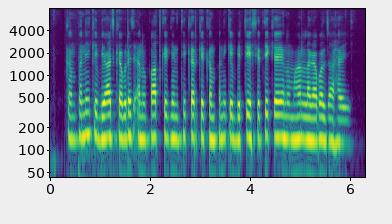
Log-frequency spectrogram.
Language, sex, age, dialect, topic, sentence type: Magahi, male, 25-30, Central/Standard, banking, statement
